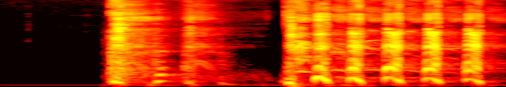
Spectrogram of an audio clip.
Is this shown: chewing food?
no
